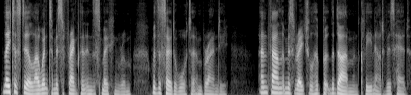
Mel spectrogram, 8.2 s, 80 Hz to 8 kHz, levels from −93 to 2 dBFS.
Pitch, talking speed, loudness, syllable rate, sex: 120 Hz, 225 wpm, -20 LUFS, 5.5 syllables/s, male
